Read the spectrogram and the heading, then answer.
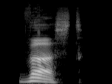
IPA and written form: vɜːst (versed)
